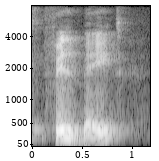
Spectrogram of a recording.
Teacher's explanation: when preceded by another word the Hamza and its vowel drop in both pronunciation and writing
